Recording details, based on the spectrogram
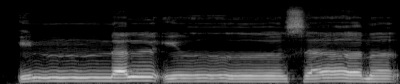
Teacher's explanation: نون مشدد ہے غنہ ہوگا، نون ساکن ہے اخفا ہوگا، سین کی سیٹی ہے ، الف سے پہلے زبر ہے، یہاں پہ مدہ ہوگا، لام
